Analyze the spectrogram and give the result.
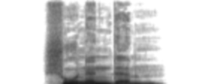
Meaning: strong dative masculine/neuter singular of schonend
- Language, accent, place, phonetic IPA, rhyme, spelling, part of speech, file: German, Germany, Berlin, [ˈʃoːnəndəm], -oːnəndəm, schonendem, adjective, De-schonendem.ogg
